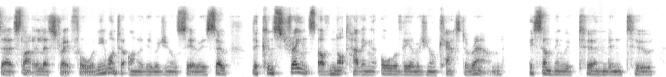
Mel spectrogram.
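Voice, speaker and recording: A man's voice: on the low side, gravelly, a little mellow, husky. A man giving hesitant, discursive explanations as the guest in a casual interview. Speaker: interview guest, audio drama producer.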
